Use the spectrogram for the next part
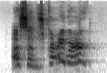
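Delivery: high, loud excited cry; thrilled disbelief. Real, not acted. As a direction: cry out at a wonderful surprise. First subscriber arrives.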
